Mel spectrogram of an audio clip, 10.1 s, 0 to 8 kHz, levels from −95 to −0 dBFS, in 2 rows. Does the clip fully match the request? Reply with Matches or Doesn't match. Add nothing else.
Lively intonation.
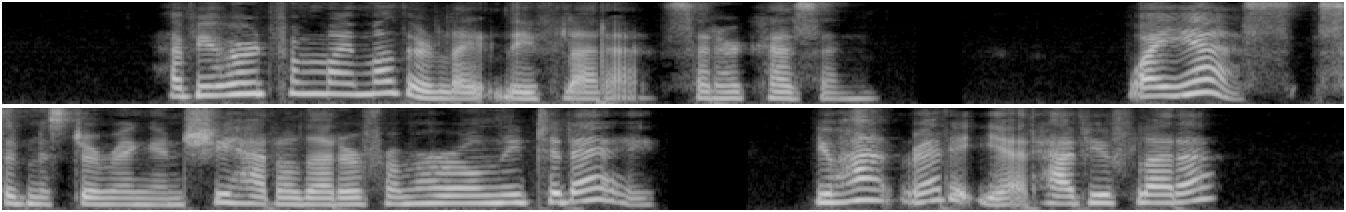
Matches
